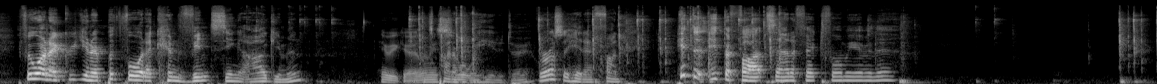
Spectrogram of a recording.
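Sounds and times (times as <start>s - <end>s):
speech: 0.2s - 3.2s, 3.8s - 9.1s
typing on a computer keyboard: 4.1s - 4.8s, 5.4s - 8.4s, 11.2s - 11.5s.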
